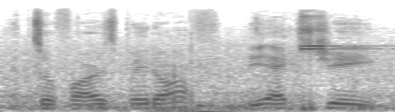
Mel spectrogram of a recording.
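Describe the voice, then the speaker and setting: A man giving televised play-by-play soccer commentary in a measured, descriptive way. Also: a little high, little pitch movement, crowd noise. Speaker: match commentator.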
